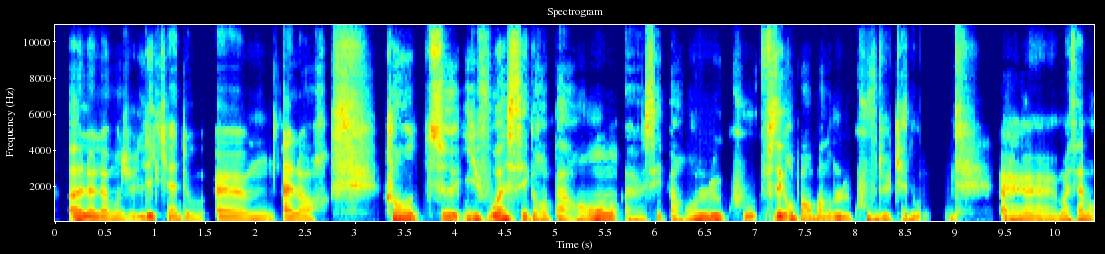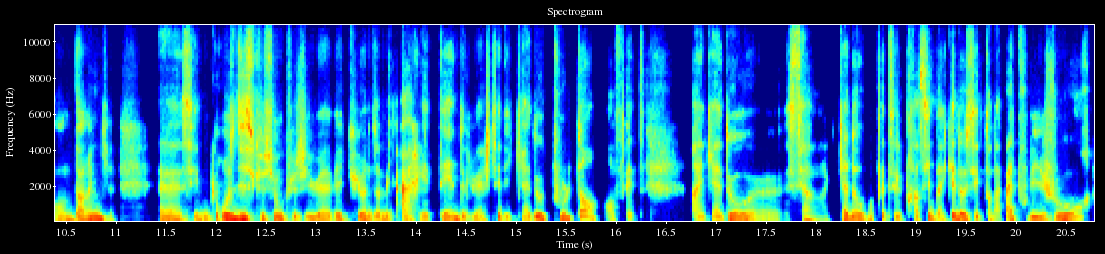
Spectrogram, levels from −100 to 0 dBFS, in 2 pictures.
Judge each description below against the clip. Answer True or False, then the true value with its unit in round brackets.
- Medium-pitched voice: True (170 Hz)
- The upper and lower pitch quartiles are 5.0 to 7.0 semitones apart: True (5.3 semitones)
